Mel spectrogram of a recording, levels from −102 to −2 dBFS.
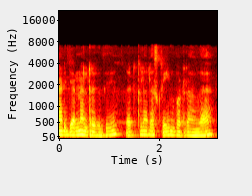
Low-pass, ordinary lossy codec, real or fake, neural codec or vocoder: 7.2 kHz; none; real; none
